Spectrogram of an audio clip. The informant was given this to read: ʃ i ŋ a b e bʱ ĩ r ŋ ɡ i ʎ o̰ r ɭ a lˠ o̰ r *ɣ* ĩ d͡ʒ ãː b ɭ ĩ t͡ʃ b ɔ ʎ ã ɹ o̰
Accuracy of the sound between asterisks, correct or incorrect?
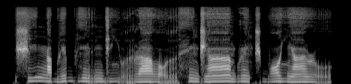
incorrect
